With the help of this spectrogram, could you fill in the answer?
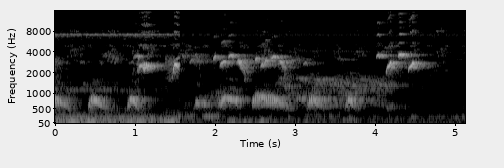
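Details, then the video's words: Spotted dove calling actively: a series of low, hollow coos repeated about every half second, with other birds chirping higher at the same time and a low rumble early on. "burung puter kuk 2 gacor"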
